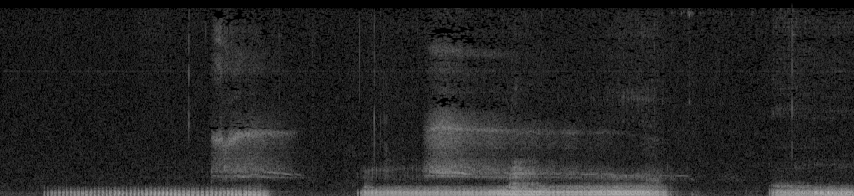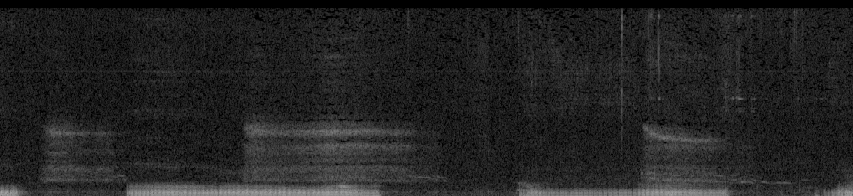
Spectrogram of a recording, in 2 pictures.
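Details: Possessive dachshund lying on a person's lap after scaring the host cat away from its home, giving low rumbling growls in long bursts of one to three seconds, each broken by short quiet pauses, indoors.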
